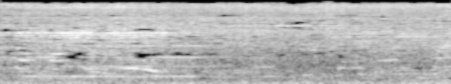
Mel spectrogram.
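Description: Busy street traffic noise with a crowd of people shouting and talking over it.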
